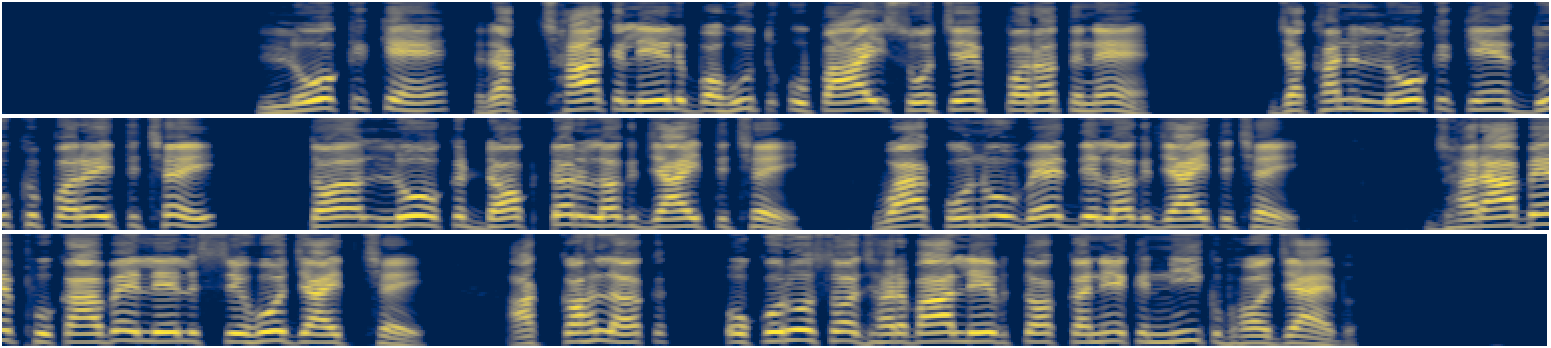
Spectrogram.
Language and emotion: Maithili, neutral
